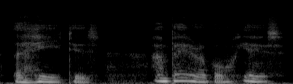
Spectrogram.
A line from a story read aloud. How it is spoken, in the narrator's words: with a sigh, Léon said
